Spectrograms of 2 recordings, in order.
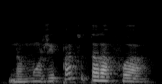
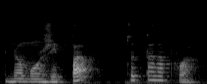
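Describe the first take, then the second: First: A teacher's stern no; firm prohibition. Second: Firm warning with pas stressed; a stern no; firm prohibition. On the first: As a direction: forbid it firmly. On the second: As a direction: lean on pas to forbid it. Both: Shown as a demonstration. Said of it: "Interdiction ici".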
